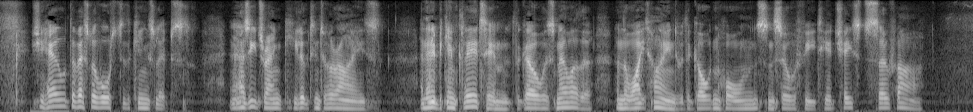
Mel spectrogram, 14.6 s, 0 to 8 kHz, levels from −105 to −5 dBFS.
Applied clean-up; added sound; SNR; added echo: none; none; none; none.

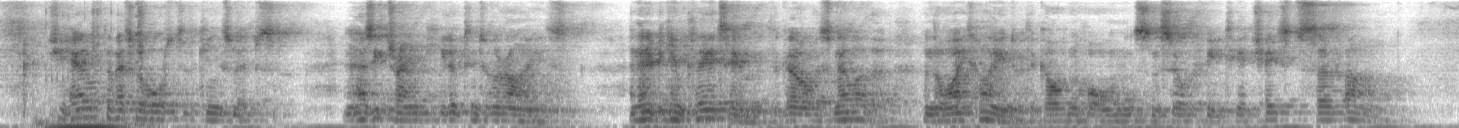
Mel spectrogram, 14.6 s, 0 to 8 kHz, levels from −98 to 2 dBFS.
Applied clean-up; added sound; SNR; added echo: none; Bird vocalization, bird call, bird song; 9 dB; reverberation time 1.2 s.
